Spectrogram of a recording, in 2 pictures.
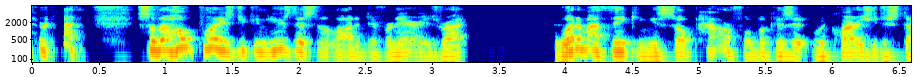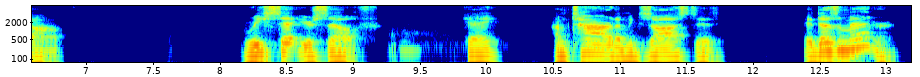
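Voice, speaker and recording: A middle-aged man with a strong, powerful voice, coaching parents in an energetic, emphatic way and often checking in with "right?". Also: on the high side, moderate pace, long pauses, slightly rough. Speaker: host.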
